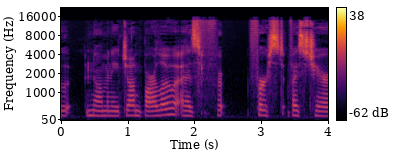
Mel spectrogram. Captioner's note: speaking French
